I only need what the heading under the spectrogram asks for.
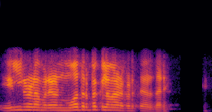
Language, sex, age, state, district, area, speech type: Kannada, male, 18-30, Karnataka, Belgaum, rural, conversation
